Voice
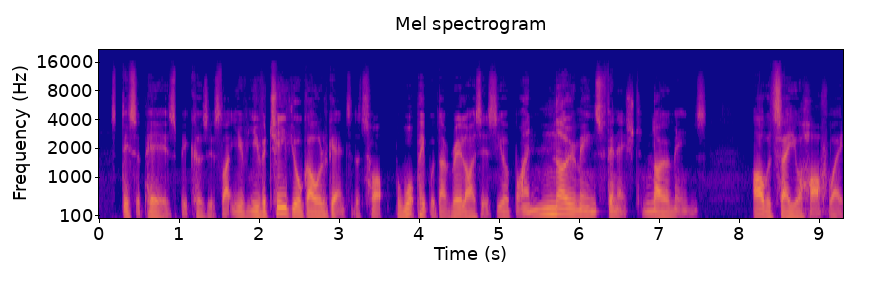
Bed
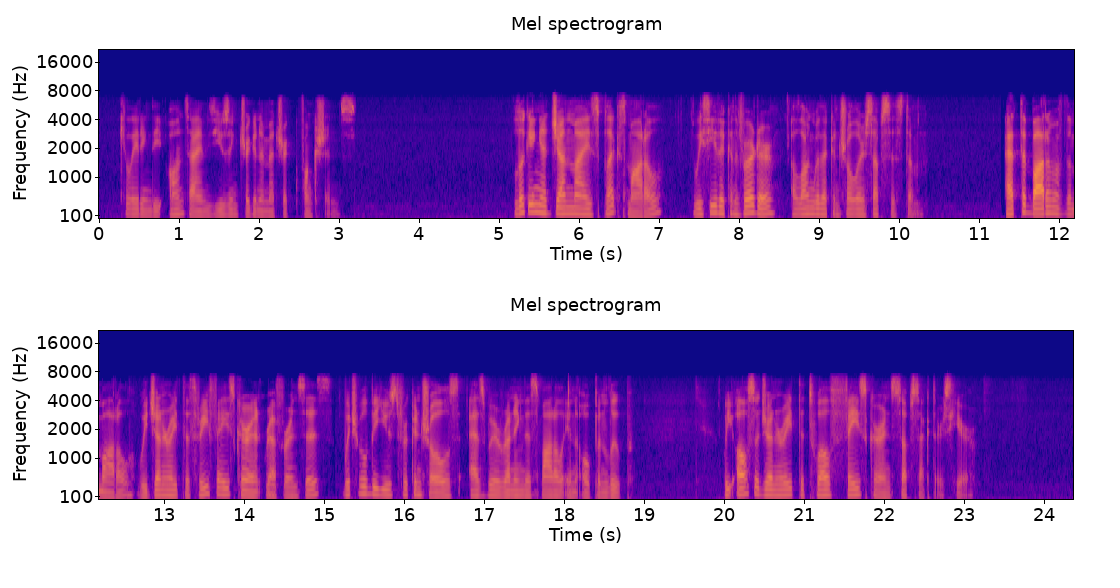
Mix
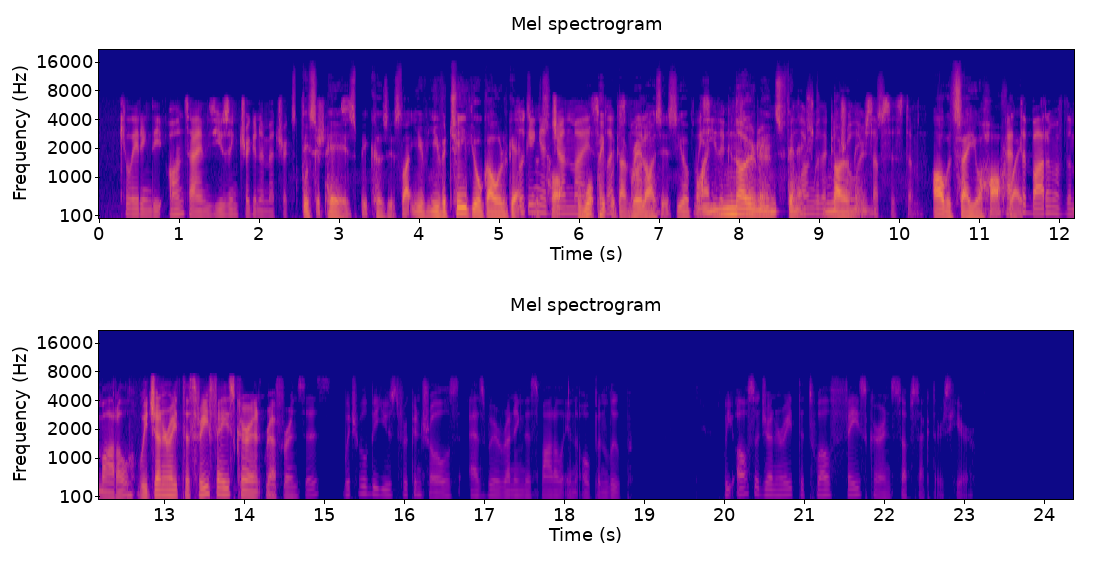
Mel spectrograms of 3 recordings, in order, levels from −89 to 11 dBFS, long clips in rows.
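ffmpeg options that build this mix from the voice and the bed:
ffmpeg -i stem1.wav -i stem2.wav -filter_complex "[0:a]adelay=2250,volume=-1dB[link_01];[1:a]volume=7dB,afade=type=out:start_time=1.52:duration=0.69:silence=0.375837,afade=type=in:start_time=12.13:duration=0.54:silence=0.316228,afade=type=out:start_time=13.56:duration=1.17:silence=0.0630957[link_02];[link_01][link_02]amix=inputs=2:normalize=0" out.wav

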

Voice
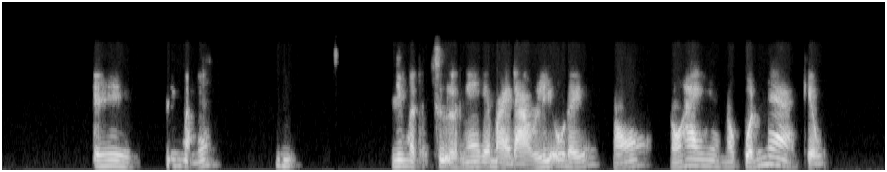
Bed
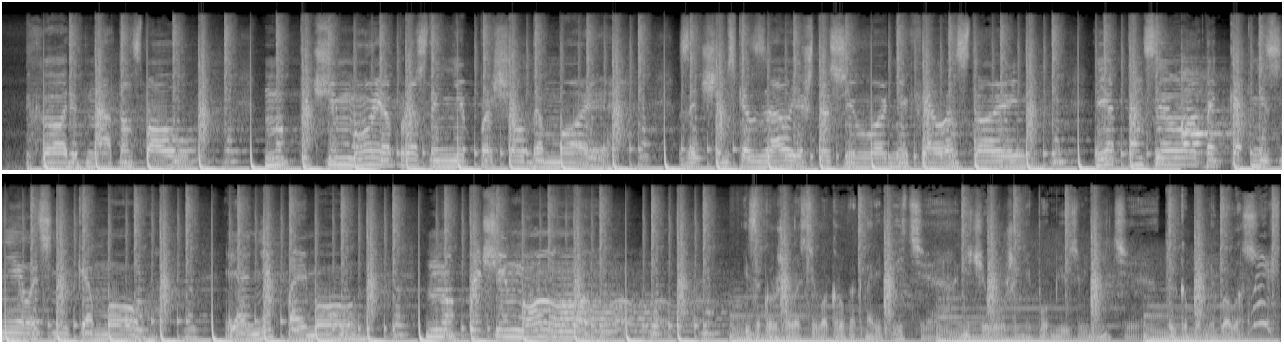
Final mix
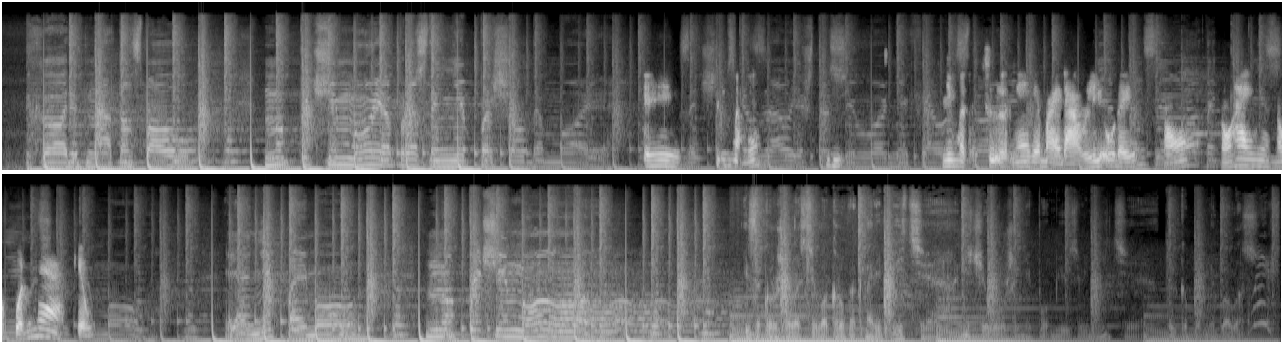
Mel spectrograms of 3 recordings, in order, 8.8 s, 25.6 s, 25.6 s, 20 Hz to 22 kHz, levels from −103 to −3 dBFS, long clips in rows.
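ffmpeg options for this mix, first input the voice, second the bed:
ffmpeg -i stem1.wav -i stem2.wav -filter_complex "[0:a]adelay=5500,volume=-4.5dB[link_01];[1:a]volume=9.5dB,afade=type=out:start_time=4.68:duration=0.71:silence=0.199526,afade=type=in:start_time=14.49:duration=0.87:silence=0.199526,afade=type=out:start_time=21.55:duration=1.63:silence=0.125893[link_02];[link_01][link_02]amix=inputs=2:normalize=0" out.wav

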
